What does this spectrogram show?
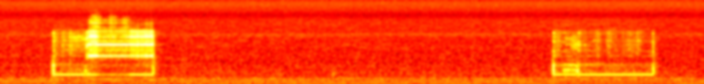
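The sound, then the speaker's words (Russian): A phone line rings out unanswered: two electronic ringback tones, each about a second long, separated by several seconds of near silence, with nobody picking up. “Номер не отвечает.”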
